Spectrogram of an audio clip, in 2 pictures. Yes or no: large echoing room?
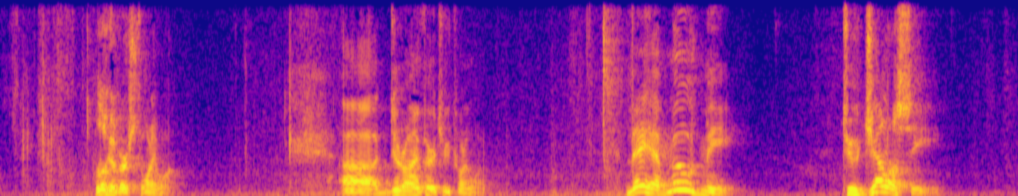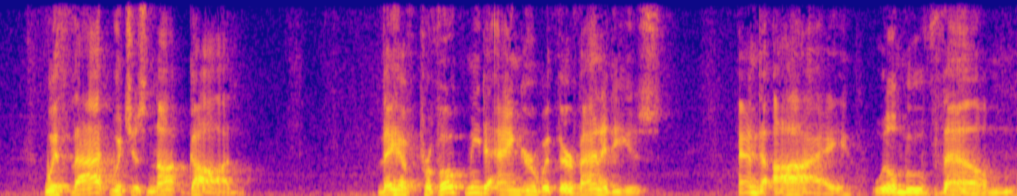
yes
